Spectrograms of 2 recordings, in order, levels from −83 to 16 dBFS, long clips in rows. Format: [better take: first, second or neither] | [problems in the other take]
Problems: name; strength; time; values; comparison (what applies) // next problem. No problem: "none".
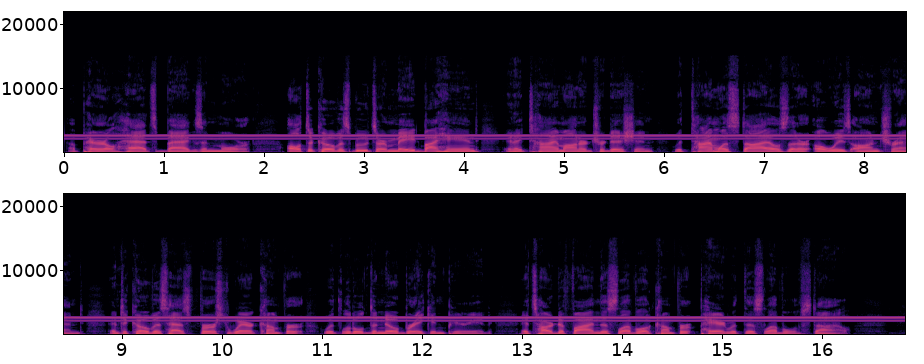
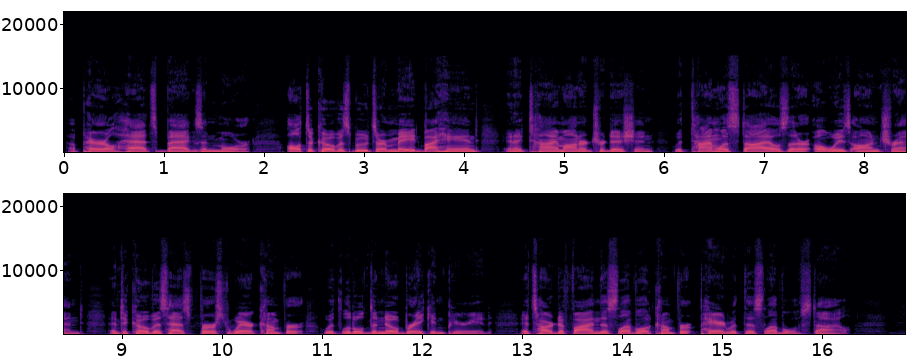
second | high-pitched whine; loud; throughout; 2.5 kHz, 8 dB below the speech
